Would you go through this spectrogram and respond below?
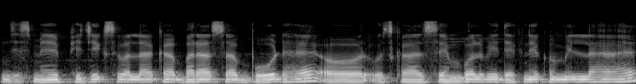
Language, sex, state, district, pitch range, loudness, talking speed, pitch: Hindi, male, Delhi, New Delhi, 105-115 Hz, -15 LUFS, 160 wpm, 115 Hz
